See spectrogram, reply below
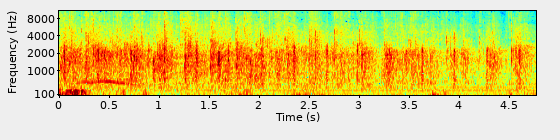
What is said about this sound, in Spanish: ¿Cuántos le dan un aplauso fuerte al Señor?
